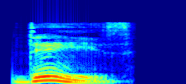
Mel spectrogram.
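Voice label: "days", English, British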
